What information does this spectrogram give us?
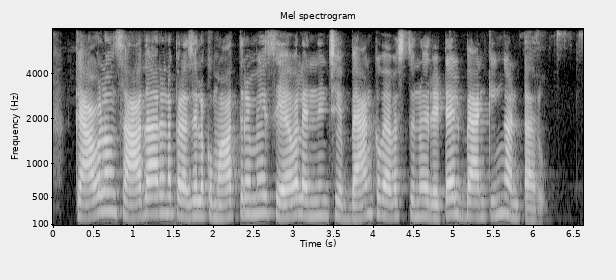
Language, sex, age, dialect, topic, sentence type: Telugu, female, 25-30, Utterandhra, banking, statement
